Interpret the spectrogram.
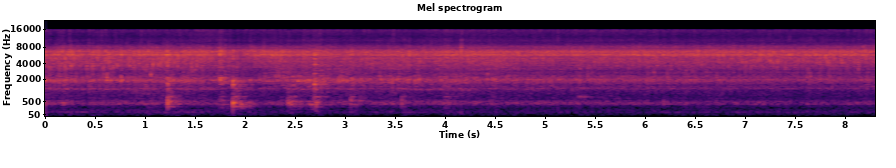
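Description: Chopped tomato frying in hot oil with sliced onions and green chillies in a pressure cooker, a steady sizzle, with a metal spatula scraping against the pan a few times in the first three seconds as it is stirred.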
